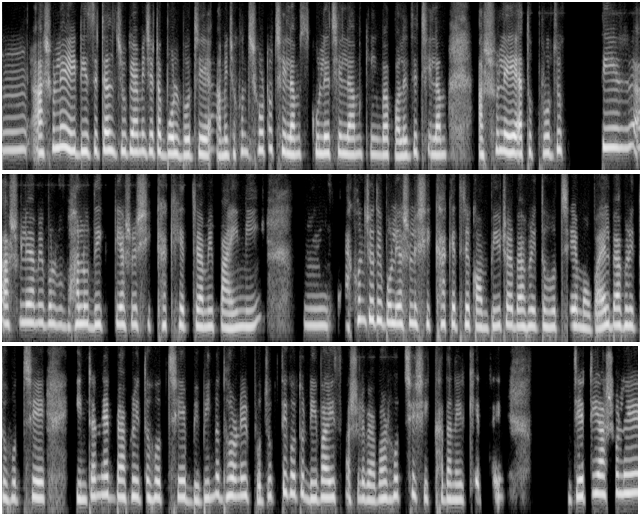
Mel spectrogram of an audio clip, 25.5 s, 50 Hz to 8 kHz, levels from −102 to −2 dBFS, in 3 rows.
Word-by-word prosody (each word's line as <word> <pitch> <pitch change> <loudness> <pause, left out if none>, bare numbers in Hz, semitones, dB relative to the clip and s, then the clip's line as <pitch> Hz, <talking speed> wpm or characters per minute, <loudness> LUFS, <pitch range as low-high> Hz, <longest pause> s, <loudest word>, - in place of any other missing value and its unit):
উম 305 +1 -4 0.3
আসলে 335 +6 +2
এই 295 - +4
ডিজিটাল 295 +2 +4
যুগে 290 0 +2
আমি 285 - -1
যেটা 280 0 +2
বলবো 245 -2 +4
যে 255 - +3 0.2
আমি 235 +1 +2
যখন 280 +3 -5
ছোটো 305 +1 -1
ছিলাম, 255 -4 +4
স্কুলে 260 -1 +2
ছিলাম 250 -2 +2 0.2
কিংবা 245 -1 -1
কলেজে 230 +4 0
ছিলাম। 245 -2 +1 0.5
আসলে 300 +4 0 0.2
এত 255 - -7 0.2
প্রযুক্তির 315 +5 -2 0.3
আসলে 300 +2 -3
আমি 295 0 -2
বলবো 275 -2 -1 0.2
ভালো 280 0 +4
দিকটি 270 +2 -3
আসলে 270 +1 -3
শিক্ষাক্ষেত্রে 255 0 -4
আমি 245 +1 0
পাইনি। 235 +2 +1 0.8
উম 260 0 -3 0.4
এখন 345 +8 -2
যদি 335 -1 +4
বলি 295 -1 +4
আসলে 285 +1 0
শিক্ষাক্ষেত্রে 275 0 0
কম্পিউটার 255 +3 0
ব্যবহৃত 250 -1 +1
হচ্ছে, 240 +1 -5 0.2
মোবাইল 220 +4 +1
ব্যবহৃত 260 -2 +1
হচ্ছে, 245 +3 -3 0.6
ইন্টারনেট 275 +5 0
ব্যবহৃত 260 -2 +1
হচ্ছে, 255 +2 -2 0.2
বিভিন্ন 250 +5 -3
ধরনের 280 0 +2
প্রযুক্তিগত 275 - -3 0.2
ডিভাইস 255 +1 +2 0.2
আসলে 245 +1 -5
ব্যবহার 240 +2 0
হচ্ছে 280 +3 -3
শিক্ষাদানের 235 -2 -3
ক্ষেত্রে। - - -7 1.1
যেটি 275 +3 +2
আসলে 315 +2 0
260 Hz, 130 wpm, -20 LUFS, 245-285 Hz, 1.1 s, এই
